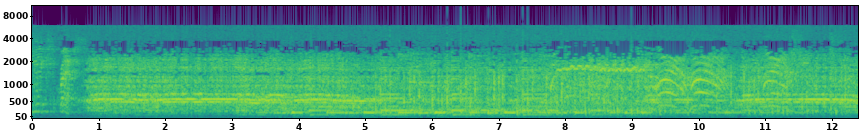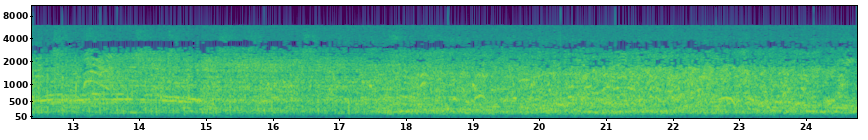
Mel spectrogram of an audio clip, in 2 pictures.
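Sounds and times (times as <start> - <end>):
sustained train whistle tone: 0.8 - 17.5
passenger train rumbling past: 0.8 - 24.7.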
